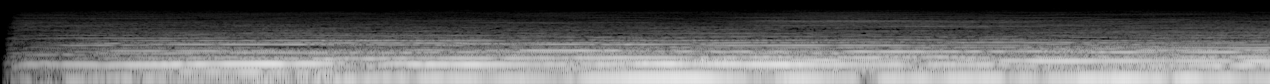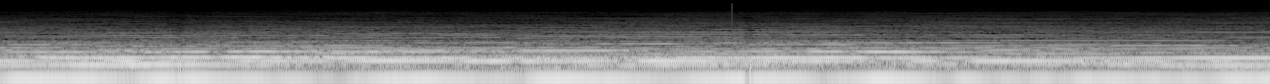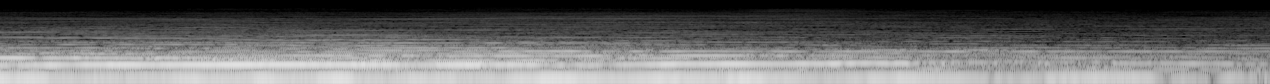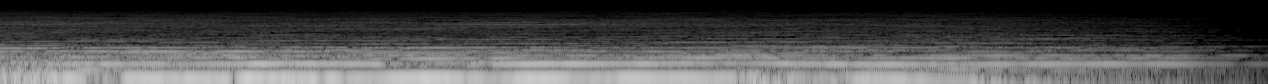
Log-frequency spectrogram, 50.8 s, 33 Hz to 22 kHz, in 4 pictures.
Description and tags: Time-Stretched Rubbed Metal
The origin of this sound was a recording I made with a Zoom H2 of a metal shower grate resonating from being rubbed by my finger. I made a sample which I then recorded live in Apple's Logic using a keyboard controller and finally processed and time-stretched in BIAS Peak.
processed, metallic, soundscape, synthesized, time-stretched, resonant, abstract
